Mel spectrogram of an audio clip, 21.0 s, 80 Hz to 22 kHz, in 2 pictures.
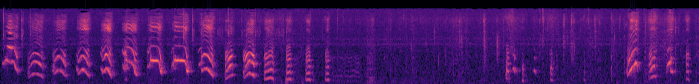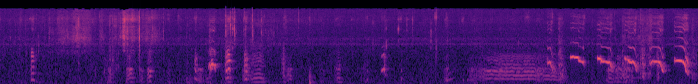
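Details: A litter of German Shepherd puppies aged 12 days, born to Fan-Widi's HIPPI and sired by Koby von Fidelius, whimper in a fast run of arched squeaks, then quieter scattered cries with shuffling, and a final burst of whines; November 18, 2012.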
